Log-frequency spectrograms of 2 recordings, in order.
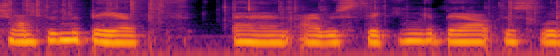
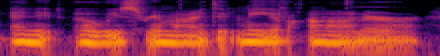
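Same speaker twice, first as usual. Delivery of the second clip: ordinary delivery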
